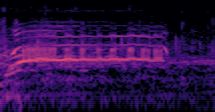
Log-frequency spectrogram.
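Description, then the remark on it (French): A loud, sustained, high-pitched cry rings out over a noisy evening street protest crowd in Iran for over a second, then cuts off, leaving the outdoor crowd murmur behind. “Au son des cris et des klaxons, le mouvement de contestation propagé dans plusieurs villes ne faiblit pas”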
